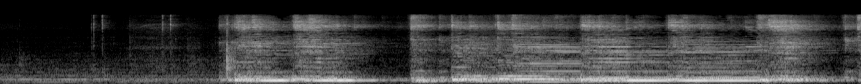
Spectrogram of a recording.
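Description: A flamenco guitar, the Andalusian Barbero 1948 model, starts playing loudly about two seconds in, after a quiet opening with a few faint clicks. The playing pauses briefly just after the four-second mark and then goes on.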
